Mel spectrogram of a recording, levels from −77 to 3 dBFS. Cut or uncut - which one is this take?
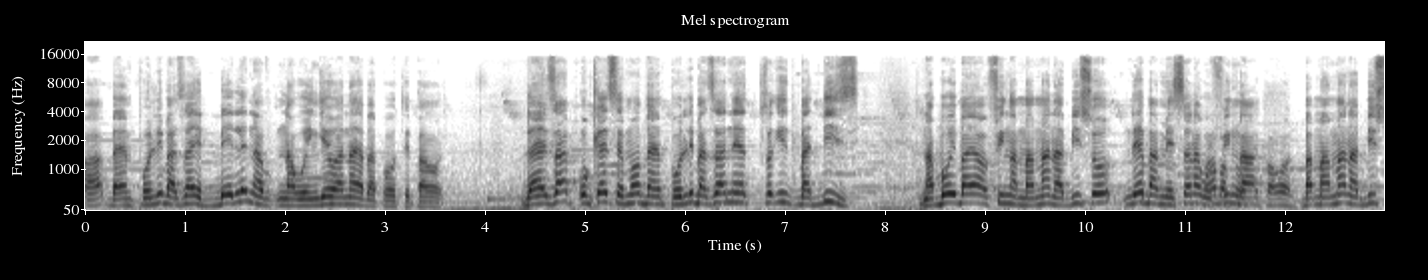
uncut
